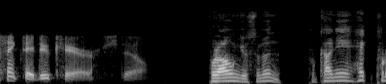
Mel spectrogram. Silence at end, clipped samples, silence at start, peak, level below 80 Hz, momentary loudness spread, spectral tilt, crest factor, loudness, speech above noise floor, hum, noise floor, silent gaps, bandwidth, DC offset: 0 s; under 0.1%; 0 s; -4 dBFS; -64 dBFS; 23 LU; -6 dB/octave; 22 dB; -23 LUFS; 56 dB; none; -80 dBFS; 1.50-1.54 s; 13 kHz; under 0.1%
